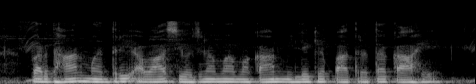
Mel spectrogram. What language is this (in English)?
Chhattisgarhi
